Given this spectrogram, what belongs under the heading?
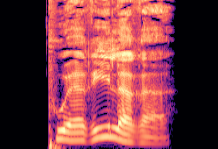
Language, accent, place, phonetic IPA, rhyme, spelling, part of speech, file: German, Germany, Berlin, [pu̯eˈʁiːləʁə], -iːləʁə, puerilere, adjective, De-puerilere.ogg
- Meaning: inflection of pueril: 1. strong/mixed nominative/accusative feminine singular comparative degree 2. strong nominative/accusative plural comparative degree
